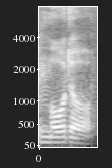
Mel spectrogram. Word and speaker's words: Mordor: I think it's done by people who can't roll their R's. Yeah, So you Mordor. don't get the roll of the R, you just get Mordor.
